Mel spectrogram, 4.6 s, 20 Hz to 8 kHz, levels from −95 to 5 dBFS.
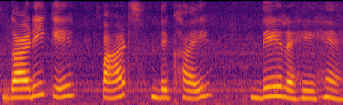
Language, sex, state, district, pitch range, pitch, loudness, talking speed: Hindi, female, Madhya Pradesh, Dhar, 230-260 Hz, 245 Hz, -17 LUFS, 90 wpm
